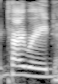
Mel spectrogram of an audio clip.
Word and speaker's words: tirade: And then in the middle of her little tirade, how do you say that word? – Tirade.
